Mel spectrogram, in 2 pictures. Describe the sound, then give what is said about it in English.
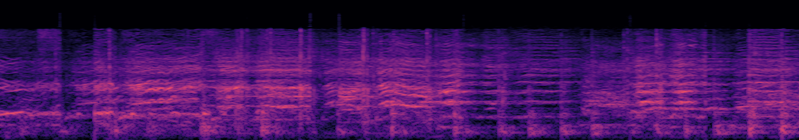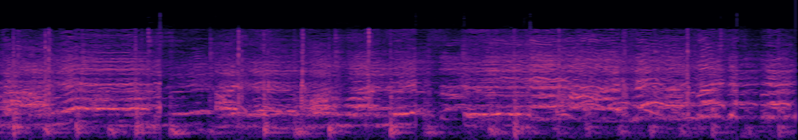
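A group of young women sings a traditional Palm Sunday hymn together as they come down a mountain, voices loud and steady, with rhythmic clapping or beats running under the melody throughout. “And then we even encountered a group of young women singing a traditional Palm Sunday hymn as they came down the mountain. This was them singing that song.”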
